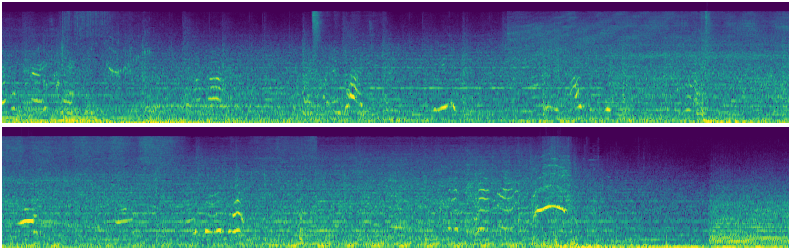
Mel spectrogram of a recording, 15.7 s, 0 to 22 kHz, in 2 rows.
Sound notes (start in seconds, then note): 5.7 woman grunts; 8.7 woman moans; 13.0 screams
